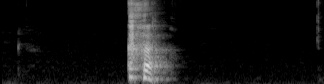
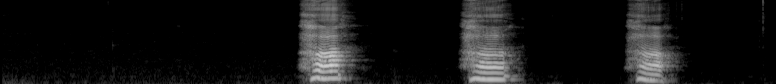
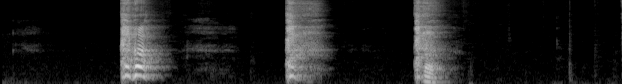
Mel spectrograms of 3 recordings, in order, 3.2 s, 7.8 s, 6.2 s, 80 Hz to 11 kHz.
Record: cough_length: 3.2 s
cough_amplitude: 32768
cough_signal_mean_std_ratio: 0.21
exhalation_length: 7.8 s
exhalation_amplitude: 29318
exhalation_signal_mean_std_ratio: 0.28
three_cough_length: 6.2 s
three_cough_amplitude: 32768
three_cough_signal_mean_std_ratio: 0.26
survey_phase: beta (2021-08-13 to 2022-03-07)
age: 65+
gender: Female
wearing_mask: 'No'
symptom_none: true
smoker_status: Never smoked
respiratory_condition_asthma: false
respiratory_condition_other: false
recruitment_source: REACT
submission_delay: 1 day
covid_test_result: Negative
covid_test_method: RT-qPCR
influenza_a_test_result: Negative
influenza_b_test_result: Negative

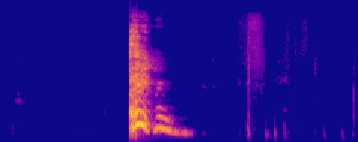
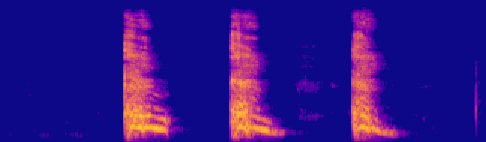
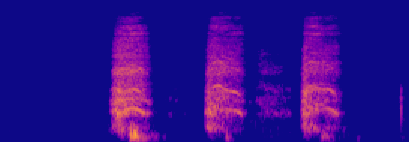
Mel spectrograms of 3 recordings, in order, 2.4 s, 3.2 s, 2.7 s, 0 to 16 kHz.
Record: cough_length: 2.4 s
cough_amplitude: 31119
cough_signal_mean_std_ratio: 0.24
three_cough_length: 3.2 s
three_cough_amplitude: 28204
three_cough_signal_mean_std_ratio: 0.4
exhalation_length: 2.7 s
exhalation_amplitude: 7039
exhalation_signal_mean_std_ratio: 0.42
survey_phase: beta (2021-08-13 to 2022-03-07)
age: 18-44
gender: Female
wearing_mask: 'No'
symptom_runny_or_blocked_nose: true
symptom_onset: 13 days
smoker_status: Never smoked
respiratory_condition_asthma: false
respiratory_condition_other: false
recruitment_source: REACT
submission_delay: 1 day
covid_test_result: Negative
covid_test_method: RT-qPCR
influenza_a_test_result: Unknown/Void
influenza_b_test_result: Unknown/Void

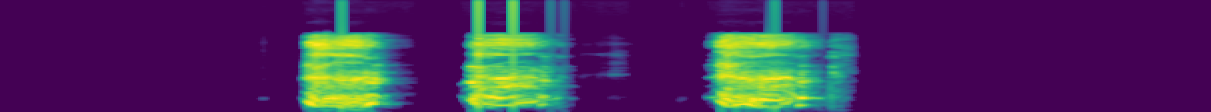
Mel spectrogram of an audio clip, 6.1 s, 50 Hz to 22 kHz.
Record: three_cough_length: 6.1 s
three_cough_amplitude: 28341
three_cough_signal_mean_std_ratio: 0.38
survey_phase: beta (2021-08-13 to 2022-03-07)
age: 45-64
gender: Male
wearing_mask: 'No'
symptom_new_continuous_cough: true
symptom_abdominal_pain: true
symptom_fatigue: true
symptom_headache: true
symptom_other: true
smoker_status: Never smoked
respiratory_condition_asthma: false
respiratory_condition_other: false
recruitment_source: Test and Trace
submission_delay: 2 days
covid_test_result: Positive
covid_test_method: RT-qPCR
covid_ct_value: 17.7
covid_ct_gene: ORF1ab gene
covid_ct_mean: 18.5
covid_viral_load: 860000 copies/ml
covid_viral_load_category: Low viral load (10K-1M copies/ml)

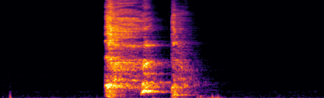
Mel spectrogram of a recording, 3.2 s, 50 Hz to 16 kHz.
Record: cough_length: 3.2 s
cough_amplitude: 8624
cough_signal_mean_std_ratio: 0.37
survey_phase: beta (2021-08-13 to 2022-03-07)
age: 45-64
gender: Male
wearing_mask: 'No'
symptom_none: true
smoker_status: Ex-smoker
respiratory_condition_asthma: false
respiratory_condition_other: false
recruitment_source: REACT
submission_delay: 0 days
covid_test_result: Negative
covid_test_method: RT-qPCR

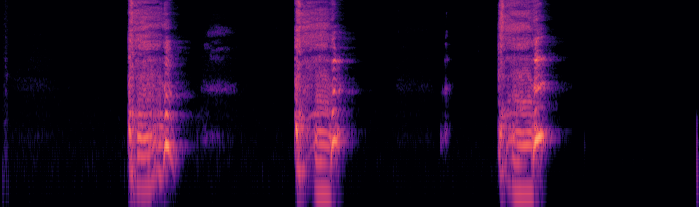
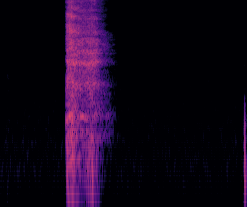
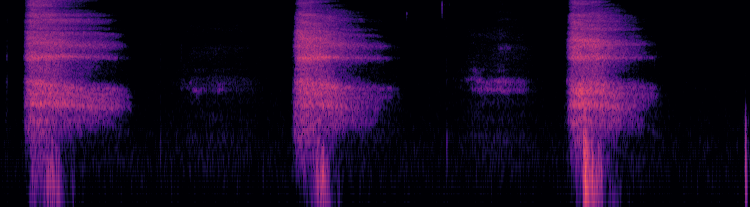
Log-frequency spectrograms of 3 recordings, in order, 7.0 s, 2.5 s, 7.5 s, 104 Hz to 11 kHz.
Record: three_cough_length: 7.0 s
three_cough_amplitude: 23355
three_cough_signal_mean_std_ratio: 0.31
cough_length: 2.5 s
cough_amplitude: 8347
cough_signal_mean_std_ratio: 0.3
exhalation_length: 7.5 s
exhalation_amplitude: 6466
exhalation_signal_mean_std_ratio: 0.43
survey_phase: alpha (2021-03-01 to 2021-08-12)
age: 45-64
gender: Female
wearing_mask: 'No'
symptom_none: true
symptom_onset: 7 days
smoker_status: Never smoked
respiratory_condition_asthma: false
respiratory_condition_other: false
recruitment_source: REACT
submission_delay: 1 day
covid_test_result: Negative
covid_test_method: RT-qPCR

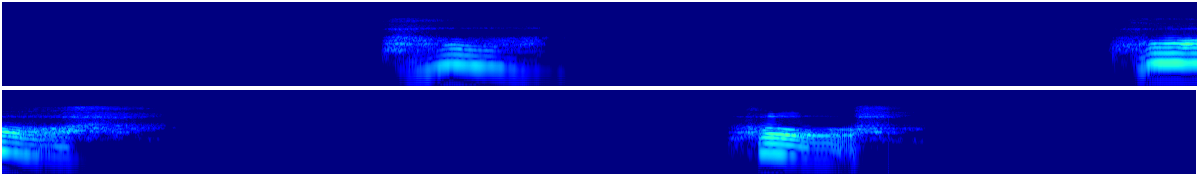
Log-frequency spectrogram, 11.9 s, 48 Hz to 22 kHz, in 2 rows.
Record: exhalation_length: 11.9 s
exhalation_amplitude: 4986
exhalation_signal_mean_std_ratio: 0.3
survey_phase: beta (2021-08-13 to 2022-03-07)
age: 45-64
gender: Female
wearing_mask: 'No'
symptom_cough_any: true
symptom_runny_or_blocked_nose: true
symptom_headache: true
smoker_status: Ex-smoker
respiratory_condition_asthma: false
respiratory_condition_other: false
recruitment_source: Test and Trace
submission_delay: 2 days
covid_test_result: Positive
covid_test_method: RT-qPCR
covid_ct_value: 17.9
covid_ct_gene: ORF1ab gene
covid_ct_mean: 18.6
covid_viral_load: 800000 copies/ml
covid_viral_load_category: Low viral load (10K-1M copies/ml)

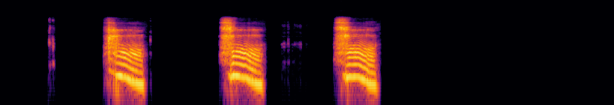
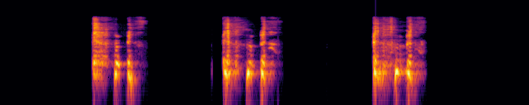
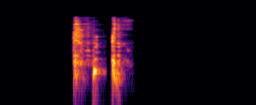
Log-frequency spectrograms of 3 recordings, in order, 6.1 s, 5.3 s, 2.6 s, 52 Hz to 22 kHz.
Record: exhalation_length: 6.1 s
exhalation_amplitude: 29097
exhalation_signal_mean_std_ratio: 0.36
three_cough_length: 5.3 s
three_cough_amplitude: 32768
three_cough_signal_mean_std_ratio: 0.27
cough_length: 2.6 s
cough_amplitude: 26074
cough_signal_mean_std_ratio: 0.2
survey_phase: alpha (2021-03-01 to 2021-08-12)
age: 45-64
gender: Female
wearing_mask: 'No'
symptom_none: true
smoker_status: Ex-smoker
respiratory_condition_asthma: false
respiratory_condition_other: false
recruitment_source: REACT
submission_delay: 2 days
covid_test_result: Negative
covid_test_method: RT-qPCR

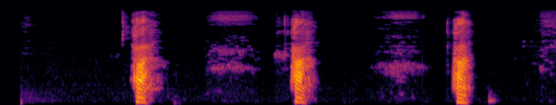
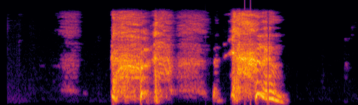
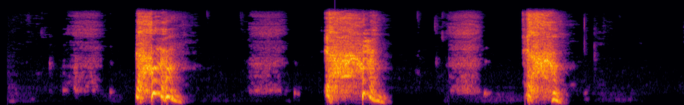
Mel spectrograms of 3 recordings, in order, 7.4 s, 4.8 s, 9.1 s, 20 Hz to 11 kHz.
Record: exhalation_length: 7.4 s
exhalation_amplitude: 28122
exhalation_signal_mean_std_ratio: 0.2
cough_length: 4.8 s
cough_amplitude: 32117
cough_signal_mean_std_ratio: 0.48
three_cough_length: 9.1 s
three_cough_amplitude: 32768
three_cough_signal_mean_std_ratio: 0.38
survey_phase: alpha (2021-03-01 to 2021-08-12)
age: 18-44
gender: Male
wearing_mask: 'No'
symptom_cough_any: true
symptom_fatigue: true
symptom_fever_high_temperature: true
symptom_headache: true
symptom_change_to_sense_of_smell_or_taste: true
symptom_loss_of_taste: true
symptom_onset: 3 days
smoker_status: Ex-smoker
respiratory_condition_asthma: false
respiratory_condition_other: false
recruitment_source: Test and Trace
submission_delay: 2 days
covid_test_result: Positive
covid_test_method: RT-qPCR
covid_ct_value: 17.5
covid_ct_gene: ORF1ab gene
covid_ct_mean: 18.1
covid_viral_load: 1100000 copies/ml
covid_viral_load_category: High viral load (>1M copies/ml)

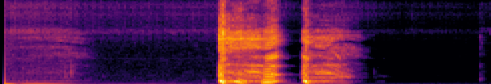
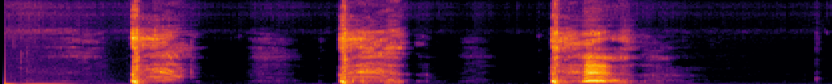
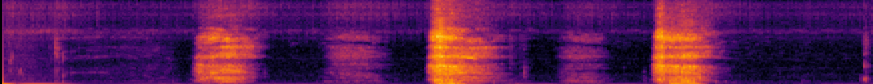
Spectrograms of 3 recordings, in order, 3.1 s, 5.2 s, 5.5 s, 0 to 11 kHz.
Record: cough_length: 3.1 s
cough_amplitude: 32768
cough_signal_mean_std_ratio: 0.3
three_cough_length: 5.2 s
three_cough_amplitude: 32768
three_cough_signal_mean_std_ratio: 0.29
exhalation_length: 5.5 s
exhalation_amplitude: 31159
exhalation_signal_mean_std_ratio: 0.34
survey_phase: beta (2021-08-13 to 2022-03-07)
age: 65+
gender: Male
wearing_mask: 'No'
symptom_none: true
smoker_status: Ex-smoker
respiratory_condition_asthma: true
respiratory_condition_other: false
recruitment_source: REACT
submission_delay: 3 days
covid_test_result: Negative
covid_test_method: RT-qPCR
influenza_a_test_result: Negative
influenza_b_test_result: Negative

